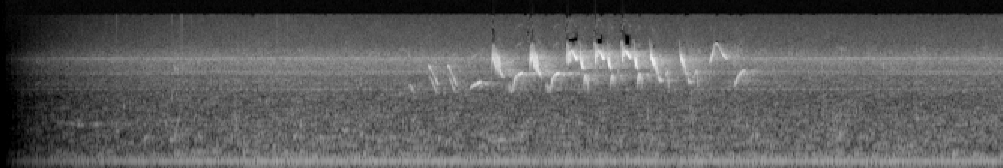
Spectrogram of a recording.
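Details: American goldfinch singing: after a quiet start, a rapid burst of high, thin, twittering notes runs for about two seconds in the middle, over a steady low hum and a faint high constant tone.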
